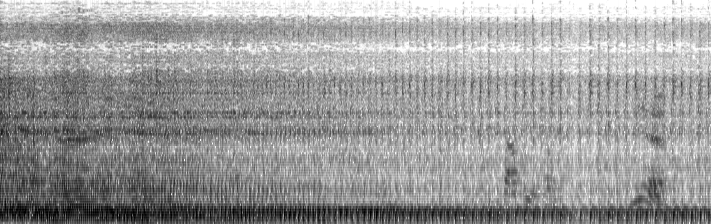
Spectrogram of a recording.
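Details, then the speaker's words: KSR motorcycle single-cylinder running warm with valve caps just refitted: loud raspy fast even beat with tinny metallic rattle, partly masked by leaking open exhaust; engine still smoky, oil looks thin, judged unhealthy. "That engine has a rattle in it, and it's still smoky, blah blah blah. It's got a lot wrong with it."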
